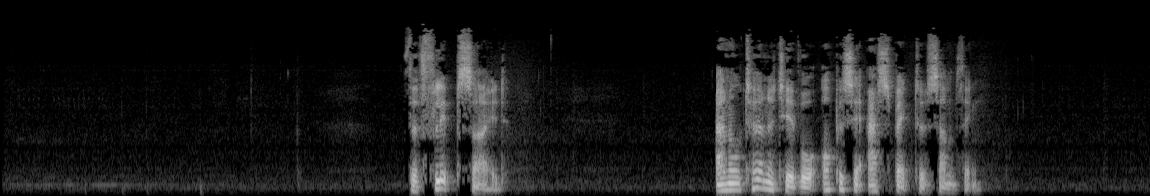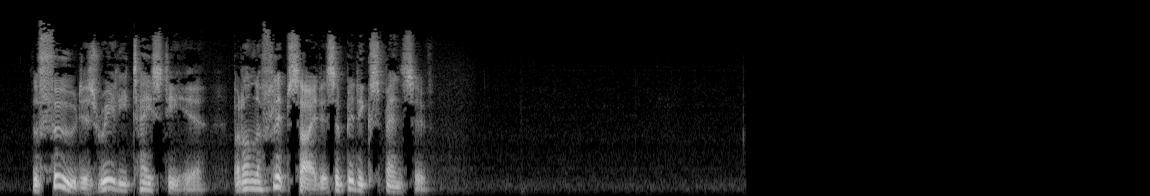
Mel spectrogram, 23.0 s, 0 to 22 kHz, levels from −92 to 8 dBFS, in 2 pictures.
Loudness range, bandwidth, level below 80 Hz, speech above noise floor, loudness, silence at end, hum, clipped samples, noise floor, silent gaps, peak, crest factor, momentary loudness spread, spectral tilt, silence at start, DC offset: 7 LU; 13 kHz; -66 dBFS; 48 dB; -20 LUFS; 7.25 s; none; under 0.1%; -69 dBFS; none; 0 dBFS; 26 dB; 11 LU; -4 dB/octave; 4.05 s; under 0.1%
